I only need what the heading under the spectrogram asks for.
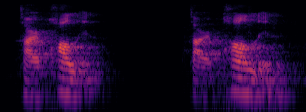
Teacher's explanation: The stress is in the second syllable.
